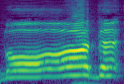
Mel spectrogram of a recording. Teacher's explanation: জিহ্বার গোড়ার কিনারা, তার বরাবর উপরের পাশের দাঁতের গোড়ার সাথে লাগিয়ে নিচের দাঁতে চাপ দিয়ে মোটা মোটা আওয়াজে যার উচ্চারণ করতে হয়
